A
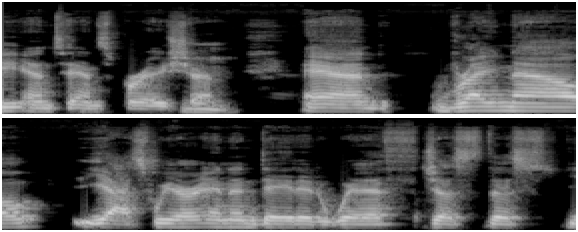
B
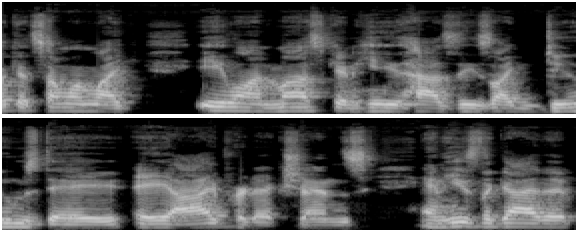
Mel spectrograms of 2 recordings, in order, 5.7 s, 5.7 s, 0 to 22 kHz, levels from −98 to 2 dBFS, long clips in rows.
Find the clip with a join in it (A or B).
A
